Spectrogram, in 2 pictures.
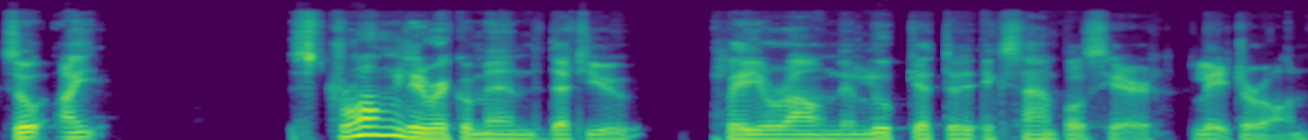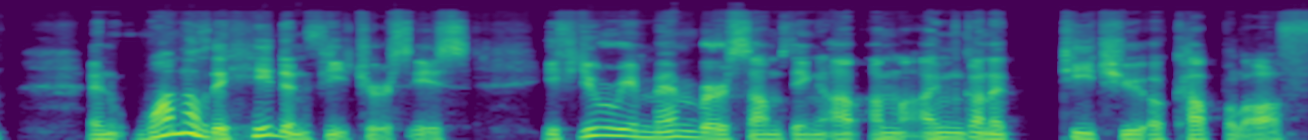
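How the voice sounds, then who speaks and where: A man's voice: mid-range voice, animated, a little slow, creaky, dry recording, studio quality. A man from Sweden, presenting a friendly, hesitant screen-share tutorial over a video call, with lots of fillers and restarts. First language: Swedish. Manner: friendly and encouraging.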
